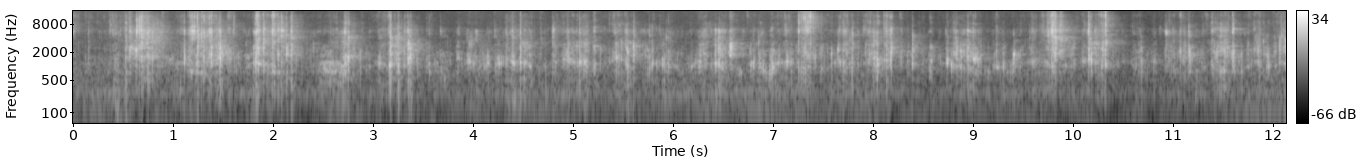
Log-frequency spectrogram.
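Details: Indoor Golden Retriever eating a mixed meal of beef lung, chicken breast, thin steak, double duck heads, flying fish and freeze-dried treats, with dense, continuous crunching and wet chomping bites, loud and rapid throughout.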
